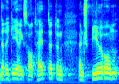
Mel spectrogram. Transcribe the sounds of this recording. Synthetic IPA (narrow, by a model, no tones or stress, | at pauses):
d̥əʁɛɡiːəʁɪksʁɑːthɛt̪ətənənʃpiːlʁʊm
